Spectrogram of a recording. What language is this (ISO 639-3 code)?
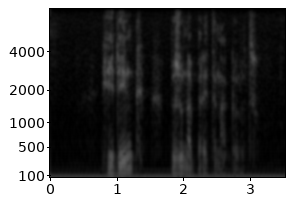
amh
